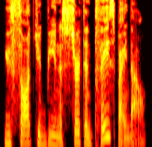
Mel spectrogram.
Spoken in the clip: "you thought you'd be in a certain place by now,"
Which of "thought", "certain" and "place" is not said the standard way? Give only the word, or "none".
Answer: none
